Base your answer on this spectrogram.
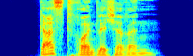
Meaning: inflection of gastfreundlich: 1. strong genitive masculine/neuter singular comparative degree 2. weak/mixed genitive/dative all-gender singular comparative degree
- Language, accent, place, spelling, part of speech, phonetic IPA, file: German, Germany, Berlin, gastfreundlicheren, adjective, [ˈɡastˌfʁɔɪ̯ntlɪçəʁən], De-gastfreundlicheren.ogg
